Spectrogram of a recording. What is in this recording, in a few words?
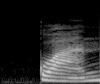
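"guan" third tone, pinyin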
